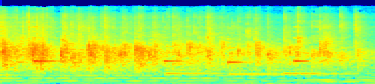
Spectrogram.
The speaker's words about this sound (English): If you've been blessed today, can you just raise your hands and put your hands together and glorify God? I don't understand this clapping in slow motion.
